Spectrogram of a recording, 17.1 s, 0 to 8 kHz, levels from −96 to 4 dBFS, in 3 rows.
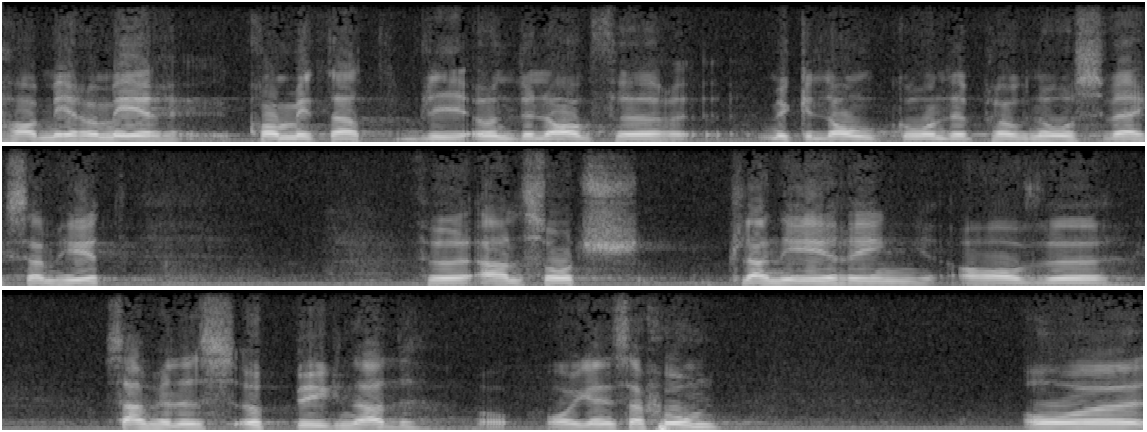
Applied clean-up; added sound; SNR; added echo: none; none; none; none.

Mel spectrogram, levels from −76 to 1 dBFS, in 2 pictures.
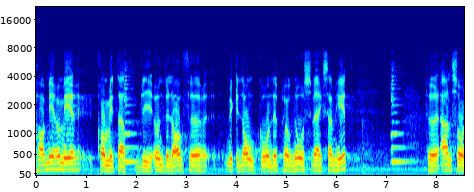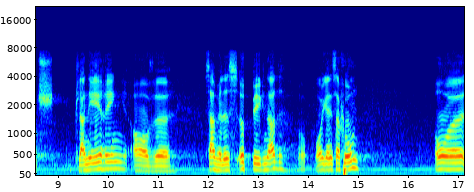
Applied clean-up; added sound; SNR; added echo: none; Bowed string instrument; 13 dB; none.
